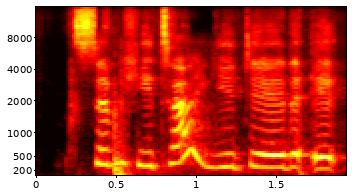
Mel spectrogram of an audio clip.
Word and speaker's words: Samhi: Samhi.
